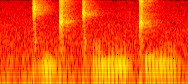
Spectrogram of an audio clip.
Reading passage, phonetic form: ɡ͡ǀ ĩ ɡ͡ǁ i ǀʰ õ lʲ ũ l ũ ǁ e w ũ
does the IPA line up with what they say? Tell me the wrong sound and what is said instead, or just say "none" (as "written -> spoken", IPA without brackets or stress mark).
none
